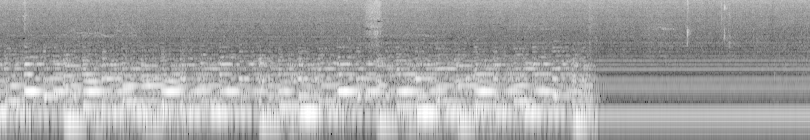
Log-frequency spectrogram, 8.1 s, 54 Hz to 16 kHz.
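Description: Waldorf Blofeld synthesizer playing its Ricochet2008 arpeggio preset, a repeating pattern of low notes that stops about six seconds in. A steady electrical hum remains underneath, which the owner suspects comes from poorly shielded connecting leads.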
